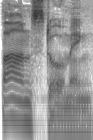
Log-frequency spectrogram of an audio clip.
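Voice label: "barnstorming", British English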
